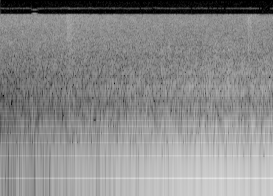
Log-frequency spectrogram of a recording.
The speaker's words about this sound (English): I should switch the engine off,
